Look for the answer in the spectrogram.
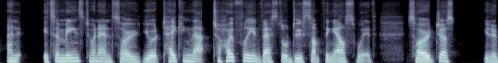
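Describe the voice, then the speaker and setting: A woman's voice: low voice, darkish tone, clear, resonant tone, no room sound, studio quality. A middle-aged woman from Hong Kong, a business founder giving direct, emphatic advice in a casual interview, with frequent fillers and restarts.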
